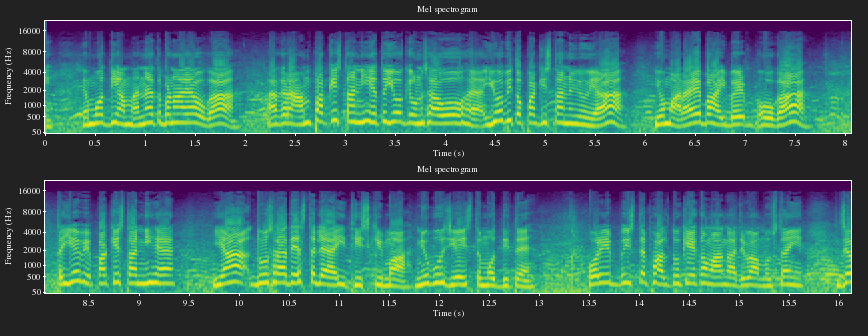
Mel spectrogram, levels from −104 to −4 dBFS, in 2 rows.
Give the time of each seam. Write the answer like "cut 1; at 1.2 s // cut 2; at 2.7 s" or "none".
none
